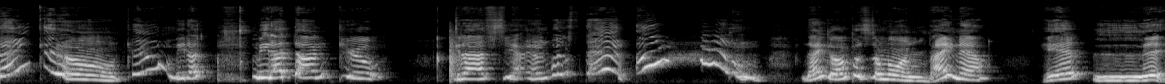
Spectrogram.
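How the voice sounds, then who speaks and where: A put-on character voice from a man, extremely high-pitched and drawling, at a fairly slow pace with long, frequent pauses. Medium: comedy sketch. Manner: sassy, drawling, peppered with "mm-hmm" and "honey".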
